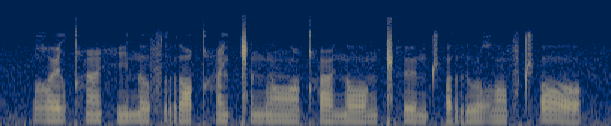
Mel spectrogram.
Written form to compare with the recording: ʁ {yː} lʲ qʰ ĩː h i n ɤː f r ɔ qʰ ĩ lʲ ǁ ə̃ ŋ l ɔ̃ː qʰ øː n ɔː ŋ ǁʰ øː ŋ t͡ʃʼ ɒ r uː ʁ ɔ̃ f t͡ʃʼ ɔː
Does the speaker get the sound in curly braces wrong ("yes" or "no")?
yes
